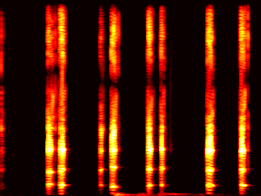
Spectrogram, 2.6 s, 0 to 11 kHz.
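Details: Adult man deliberately imitating the stutter he had at 15: a debilitating, performance-anxiety stutter that struck after about three minutes of speaking and lasted around 30 seconds; acted stuttering with speech blocks.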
